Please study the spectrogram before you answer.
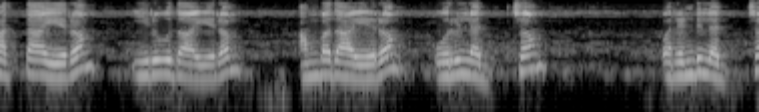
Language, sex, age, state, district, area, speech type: Tamil, female, 45-60, Tamil Nadu, Krishnagiri, rural, spontaneous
